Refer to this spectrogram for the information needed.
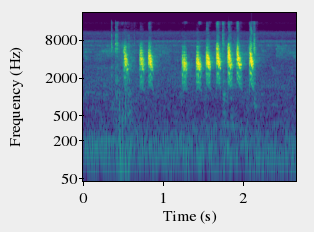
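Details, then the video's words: Tailorbird lure call meant to draw in or stimulate singing in birds that have gone quiet: a run of about ten sharp, high chips, spaced unevenly then quickening toward the end, over faint low background hum. "suara pancingan sirtu teras"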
